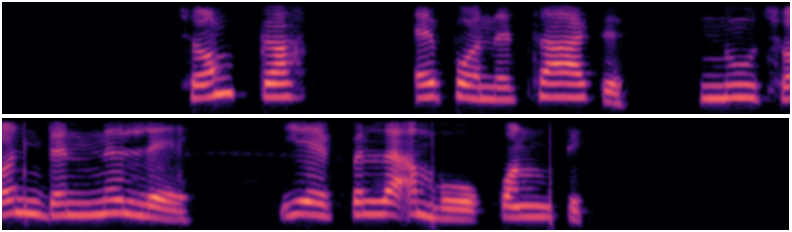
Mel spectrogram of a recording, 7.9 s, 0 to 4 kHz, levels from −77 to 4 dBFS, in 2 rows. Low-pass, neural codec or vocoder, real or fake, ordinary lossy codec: 3.6 kHz; codec, 16 kHz, 4 kbps, X-Codec, HuBERT features, trained on balanced general audio; fake; AAC, 32 kbps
